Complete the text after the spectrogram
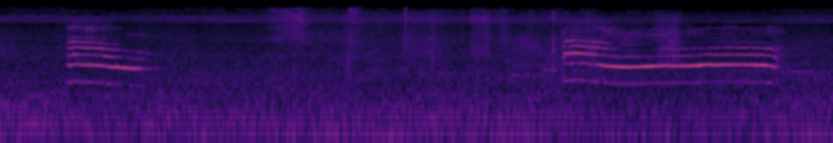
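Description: A calico cat gives two clear meows, a short one followed by a longer, drawn-out cry.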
